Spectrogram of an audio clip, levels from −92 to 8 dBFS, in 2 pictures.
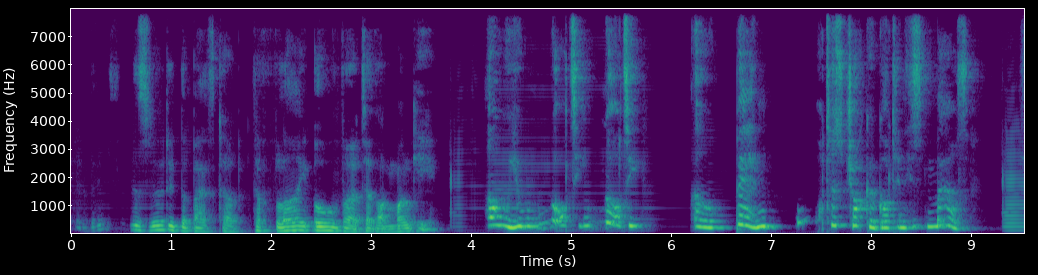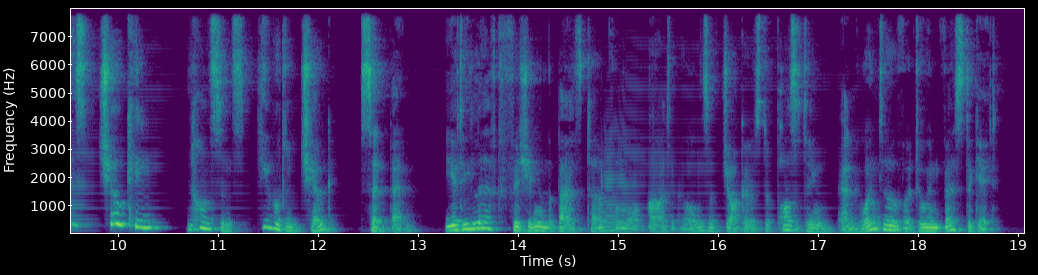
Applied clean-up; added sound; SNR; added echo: neural mask model DeepFilterNet 3.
